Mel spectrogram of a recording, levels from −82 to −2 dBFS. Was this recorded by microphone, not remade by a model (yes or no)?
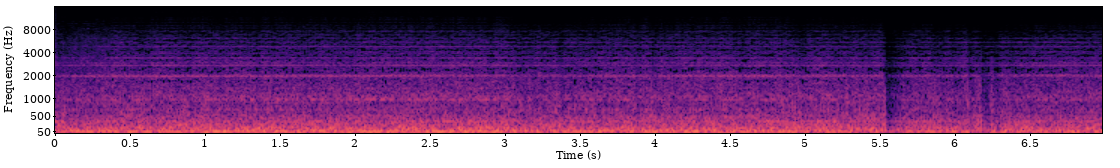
yes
